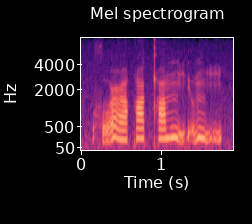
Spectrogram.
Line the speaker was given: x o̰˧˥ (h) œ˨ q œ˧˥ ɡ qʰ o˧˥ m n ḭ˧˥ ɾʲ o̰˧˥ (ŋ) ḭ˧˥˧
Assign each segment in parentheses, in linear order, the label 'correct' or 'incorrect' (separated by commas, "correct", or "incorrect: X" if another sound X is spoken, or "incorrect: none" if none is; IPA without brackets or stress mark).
incorrect: ʕ, correct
